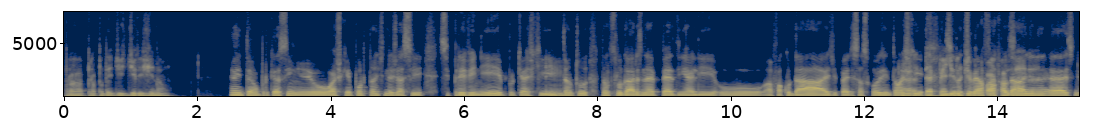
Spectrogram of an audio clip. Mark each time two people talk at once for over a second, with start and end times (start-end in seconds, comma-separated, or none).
12.5-14.7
